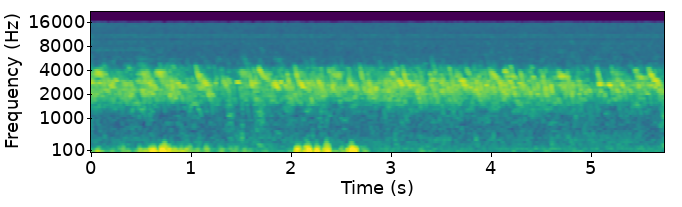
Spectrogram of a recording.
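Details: Purple martins chattering on a sunny Sunday morning in central Ohio, a steady mesh of gurgling chirps over heavy low knocking and wind-like rumbles.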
